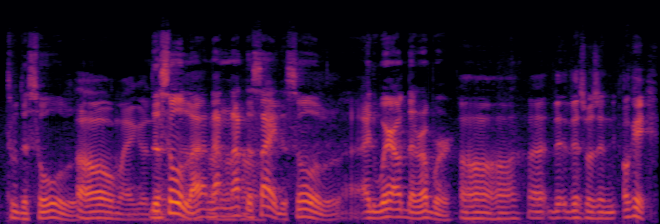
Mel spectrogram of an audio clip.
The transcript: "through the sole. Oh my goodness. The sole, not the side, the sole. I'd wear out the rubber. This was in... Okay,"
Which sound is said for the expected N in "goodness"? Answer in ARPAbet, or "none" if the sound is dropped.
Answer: none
